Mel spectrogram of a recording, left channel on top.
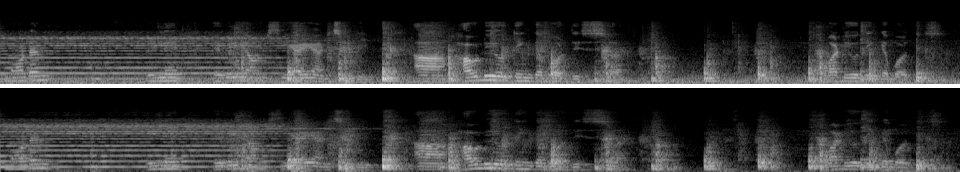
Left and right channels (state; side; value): noise; left; rumble, 9 dB below the sound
